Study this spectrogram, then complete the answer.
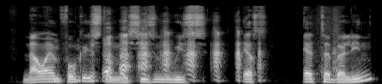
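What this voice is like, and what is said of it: Put-on French accent. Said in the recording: “I'm doing a French accent.”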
